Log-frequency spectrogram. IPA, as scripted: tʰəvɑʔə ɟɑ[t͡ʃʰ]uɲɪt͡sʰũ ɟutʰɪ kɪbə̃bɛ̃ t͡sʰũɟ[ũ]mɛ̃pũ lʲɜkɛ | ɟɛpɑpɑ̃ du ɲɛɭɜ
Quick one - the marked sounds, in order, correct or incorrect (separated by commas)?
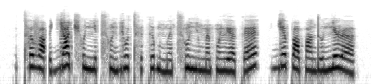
correct, correct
